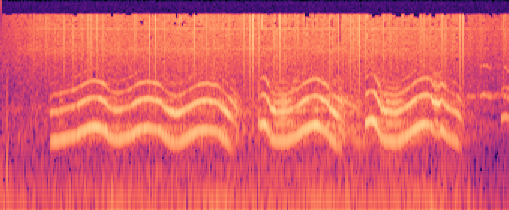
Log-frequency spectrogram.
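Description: Wolves howling as parents call to their pups: three long, wavering howls that rise and fall in pitch, each with a brief break between, loud and clear with no talk.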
